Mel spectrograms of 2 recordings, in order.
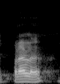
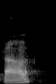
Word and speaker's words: Prana: Actually, it is Prana. He keeps pronouncing it Prana.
